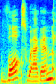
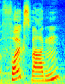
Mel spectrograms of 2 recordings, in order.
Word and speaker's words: Volkswagen: it would be pronounced Volkswagen and not Volkswagen so just imagine that it was spelled with an f and V Instead fwag This literally means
